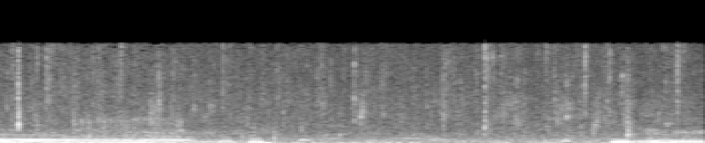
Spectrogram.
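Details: Fighting foxes at Zao Fox Village in Japan during winter: a drawn-out, slightly falling harmonic whine opens, a quieter gap with soft patter follows, and another whining cry begins near the end.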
